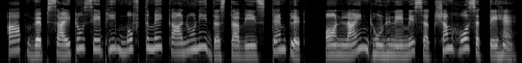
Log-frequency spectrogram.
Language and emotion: Hindi, neutral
